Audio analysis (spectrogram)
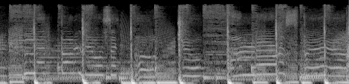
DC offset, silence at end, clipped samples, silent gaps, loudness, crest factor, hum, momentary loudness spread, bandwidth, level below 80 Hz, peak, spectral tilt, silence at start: under 0.1%; 0 s; under 0.1%; none; -17 LUFS; 12 dB; none; 3 LU; 17.5 kHz; -18 dBFS; -2 dBFS; -5 dB/octave; 0 s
